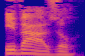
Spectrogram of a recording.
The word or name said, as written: evaso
